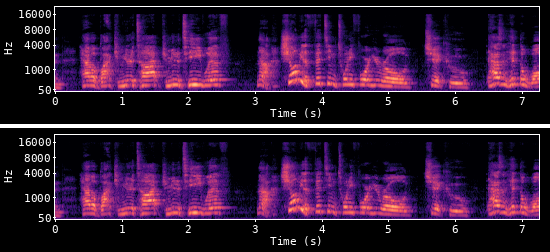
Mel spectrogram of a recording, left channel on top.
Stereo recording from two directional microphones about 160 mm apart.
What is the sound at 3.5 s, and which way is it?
Speech, 45° left (ahead or behind).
